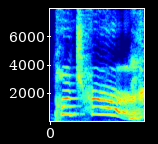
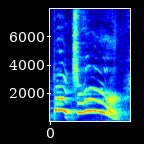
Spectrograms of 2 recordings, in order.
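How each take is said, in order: First: High, loud egging-on yell; mock shout. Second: Very high yell breaking into laughter; laughing mock shout. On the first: Shirley MacLaine eggs on a friend at the funeral, high mock shout. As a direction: bark it like urging a fight. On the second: Retelling the funeral gag, yelled high through laughter. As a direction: shout it again, cracking up. Repeated quote while laughing.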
